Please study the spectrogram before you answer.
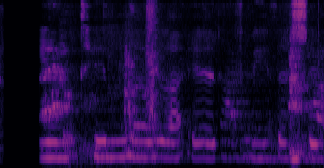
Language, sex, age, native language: Icelandic, female, 10, Icelandic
